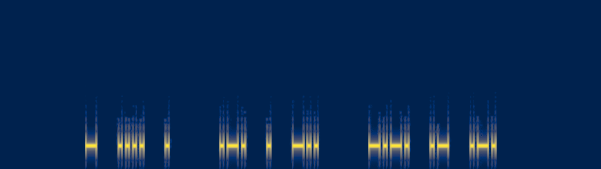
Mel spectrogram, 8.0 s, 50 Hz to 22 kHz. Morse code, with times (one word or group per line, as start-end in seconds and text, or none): 1.1-2.2 THE
2.9-4.2 RED
4.9-6.6 CAR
